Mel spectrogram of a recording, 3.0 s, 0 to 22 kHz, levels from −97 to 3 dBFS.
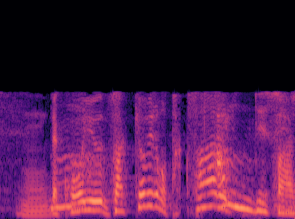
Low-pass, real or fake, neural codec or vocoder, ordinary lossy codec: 7.2 kHz; real; none; AAC, 16 kbps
